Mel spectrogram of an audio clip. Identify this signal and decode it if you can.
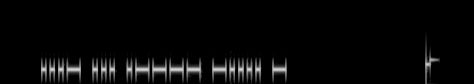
Morse code, heard as a keyed tone, about 28 wpm, 700 Hz. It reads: VS16T
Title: Five Challenging Letter-Number Combinations 28wpm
